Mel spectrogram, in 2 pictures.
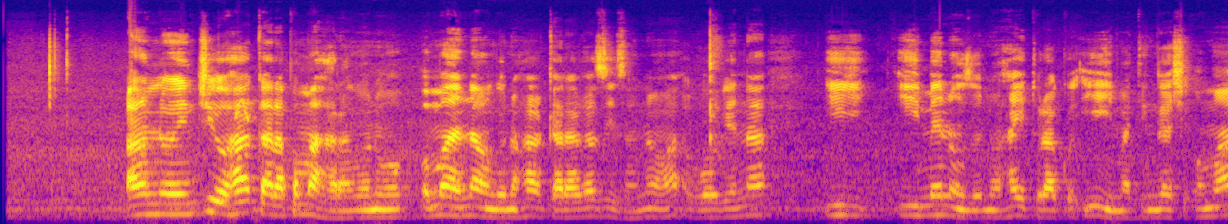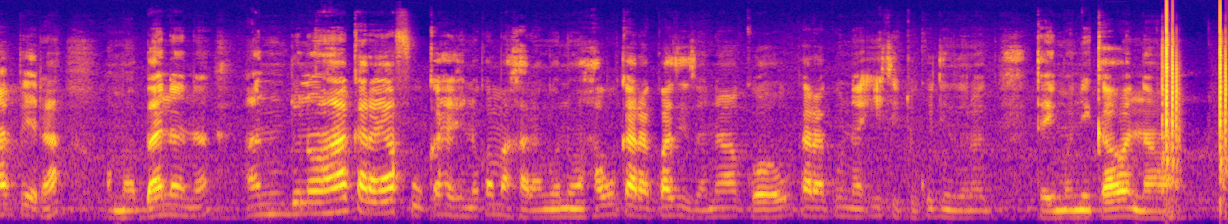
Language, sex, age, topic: Oshiwambo, male, 18-24, agriculture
